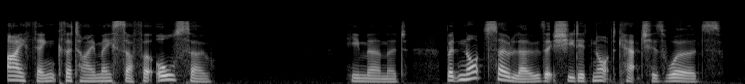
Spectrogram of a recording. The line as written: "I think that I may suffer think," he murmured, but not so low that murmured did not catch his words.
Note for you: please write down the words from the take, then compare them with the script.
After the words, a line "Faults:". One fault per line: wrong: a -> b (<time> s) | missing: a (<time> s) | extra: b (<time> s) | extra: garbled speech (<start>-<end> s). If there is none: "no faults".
"I think that I may suffer also," he murmured, but not so low that she did not catch his words.
Faults:
wrong: think -> also (1.6 s)
wrong: murmured -> she (5.6 s)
